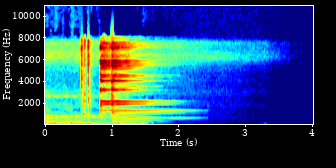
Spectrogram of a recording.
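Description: Subscribe-button animation sounds over the end of an outro jingle: a quick double click, then a bright bell chime that rings out and fades. The low music underneath stops about a second and a half in.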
